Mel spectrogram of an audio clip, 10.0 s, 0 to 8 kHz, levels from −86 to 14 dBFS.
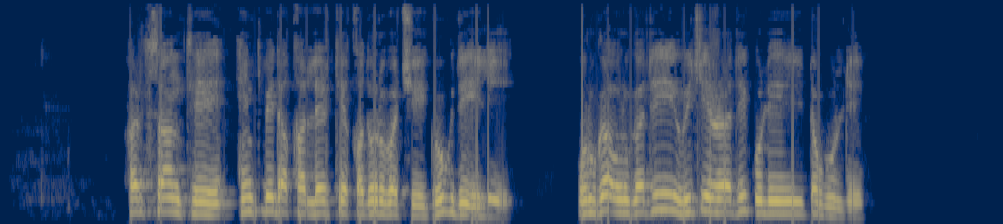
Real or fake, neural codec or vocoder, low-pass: real; none; 7.2 kHz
